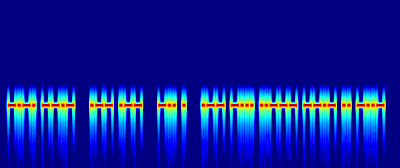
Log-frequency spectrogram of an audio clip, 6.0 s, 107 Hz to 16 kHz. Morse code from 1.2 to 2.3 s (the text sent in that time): WW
